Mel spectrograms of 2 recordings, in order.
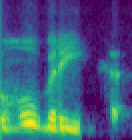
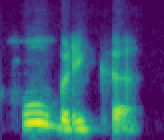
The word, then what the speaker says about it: rubrica: Em português, rubrica, certo? Rubrica. E é muito comum que os brasileiros, de um modo geral, inclusive eu, há um bom tempo atrás, fazia a leitura como no espanhol, rúbrica.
